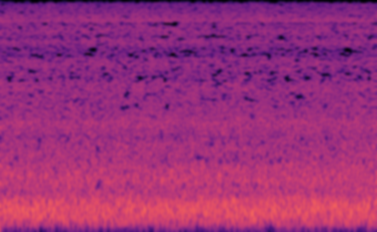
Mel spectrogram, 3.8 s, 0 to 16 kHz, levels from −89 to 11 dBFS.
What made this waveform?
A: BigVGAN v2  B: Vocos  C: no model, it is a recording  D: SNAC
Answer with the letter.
C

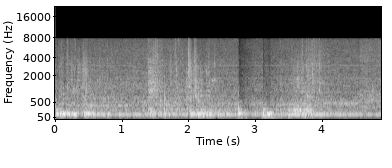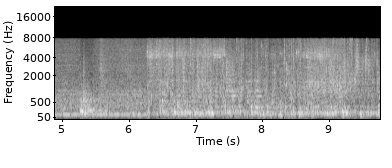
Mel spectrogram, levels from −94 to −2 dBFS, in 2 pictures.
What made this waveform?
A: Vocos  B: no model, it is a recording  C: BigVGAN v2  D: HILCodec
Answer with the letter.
B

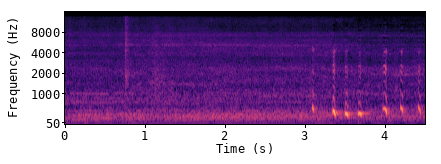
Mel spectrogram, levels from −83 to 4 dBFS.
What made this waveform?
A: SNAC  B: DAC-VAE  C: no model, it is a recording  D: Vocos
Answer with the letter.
B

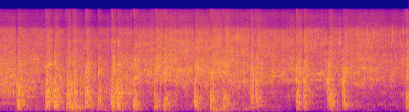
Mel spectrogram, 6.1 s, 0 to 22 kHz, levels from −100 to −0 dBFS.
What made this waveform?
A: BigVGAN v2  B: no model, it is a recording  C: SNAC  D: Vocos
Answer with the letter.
C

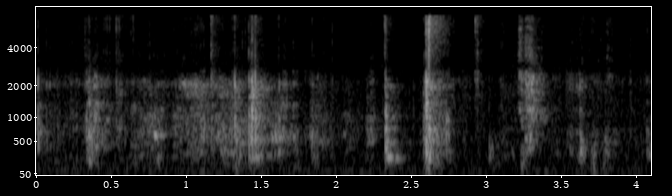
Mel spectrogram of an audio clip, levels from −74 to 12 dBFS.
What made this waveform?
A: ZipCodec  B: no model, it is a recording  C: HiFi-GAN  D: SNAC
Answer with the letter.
B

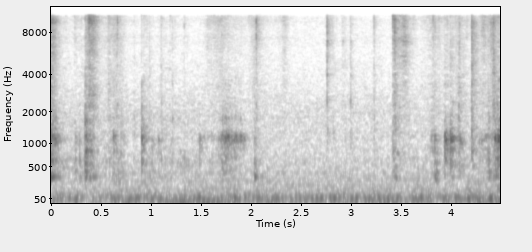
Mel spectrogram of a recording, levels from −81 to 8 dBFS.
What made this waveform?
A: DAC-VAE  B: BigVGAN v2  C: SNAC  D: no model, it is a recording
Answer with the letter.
D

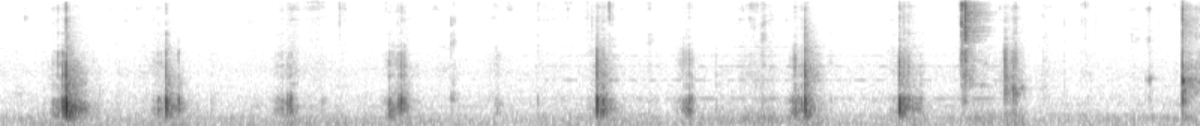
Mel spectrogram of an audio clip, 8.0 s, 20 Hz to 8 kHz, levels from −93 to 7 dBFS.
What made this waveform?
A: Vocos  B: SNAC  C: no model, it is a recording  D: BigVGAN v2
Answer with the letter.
C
